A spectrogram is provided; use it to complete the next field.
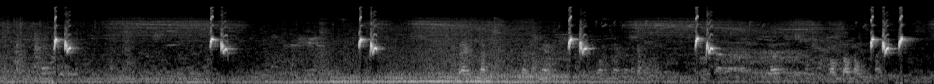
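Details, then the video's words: Red-whiskered bulbul singing at morning for voice training, giving crisp two- to three-note whistled phrases, each dropping slightly in pitch, repeated about every one and a half seconds above a soft low hum. "luyện giọng chào mào hót sáng"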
